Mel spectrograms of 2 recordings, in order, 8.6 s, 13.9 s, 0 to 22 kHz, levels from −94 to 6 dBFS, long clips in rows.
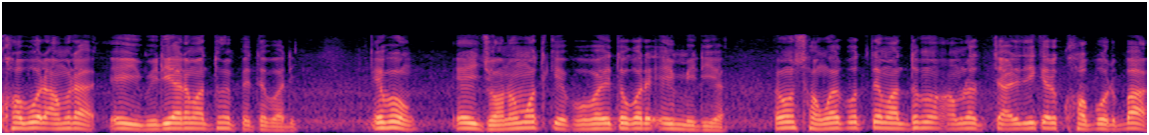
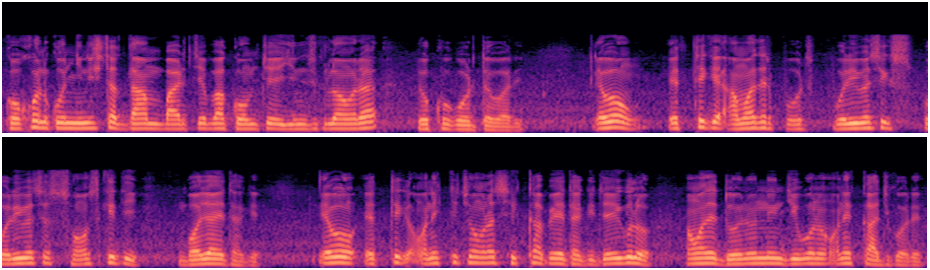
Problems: constant background noise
